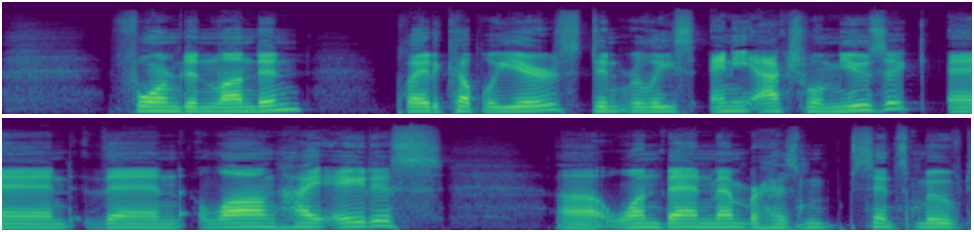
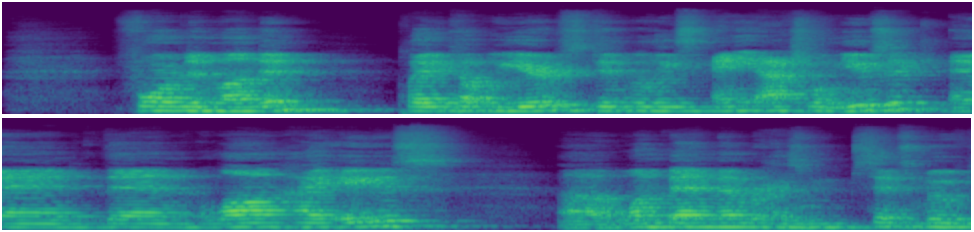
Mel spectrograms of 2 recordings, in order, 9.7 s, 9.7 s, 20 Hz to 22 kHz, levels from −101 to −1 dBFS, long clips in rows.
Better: first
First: none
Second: room echo; noticeable; dies away in 0.6 s // off-mic speech; far

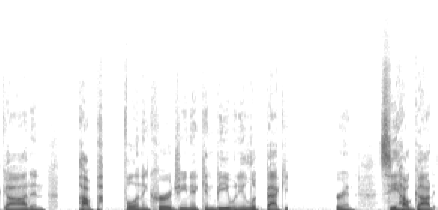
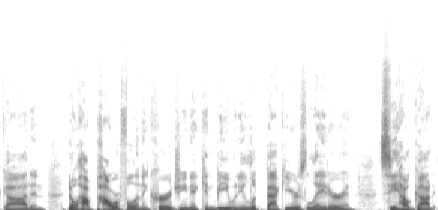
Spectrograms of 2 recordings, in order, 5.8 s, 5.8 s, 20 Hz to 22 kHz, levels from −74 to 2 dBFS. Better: second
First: audio cutting out; at 1 s, at 1.5 s and at 4 s for 0.5 s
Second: none

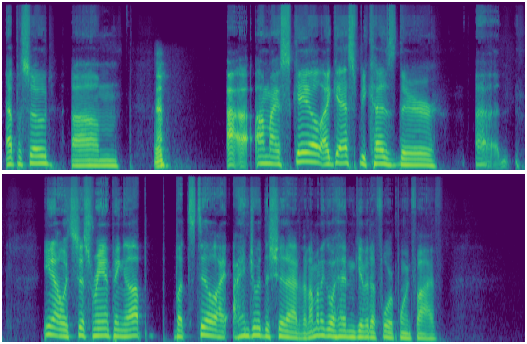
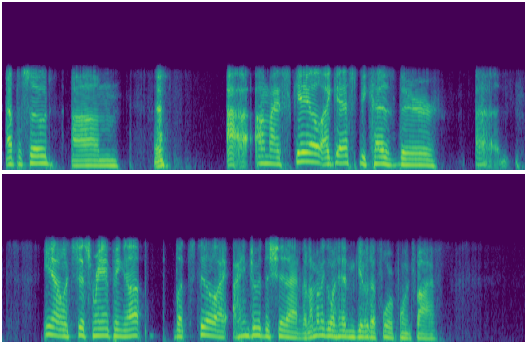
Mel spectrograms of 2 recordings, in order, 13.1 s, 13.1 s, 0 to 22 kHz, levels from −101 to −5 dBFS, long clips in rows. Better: first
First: garbled, watery; slightly; nothing above 19 kHz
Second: garbled, watery; badly; nothing above 4 kHz

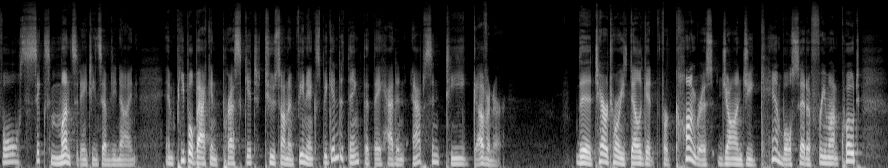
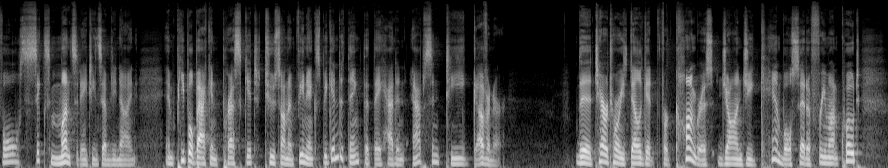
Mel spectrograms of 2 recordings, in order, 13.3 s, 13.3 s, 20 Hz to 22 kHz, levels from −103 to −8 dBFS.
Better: second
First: muffled; slightly; fading above 2 kHz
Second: none

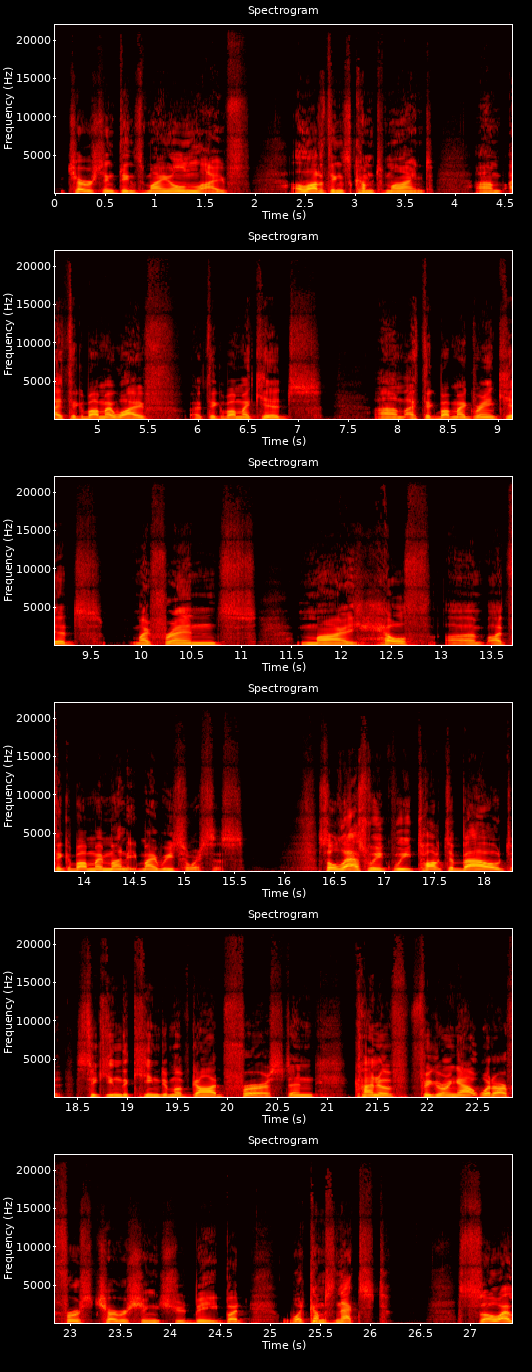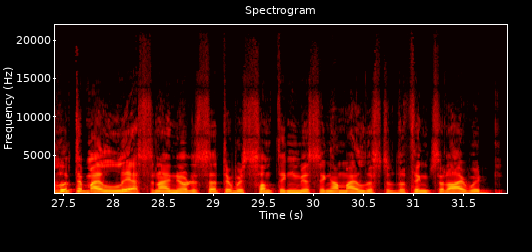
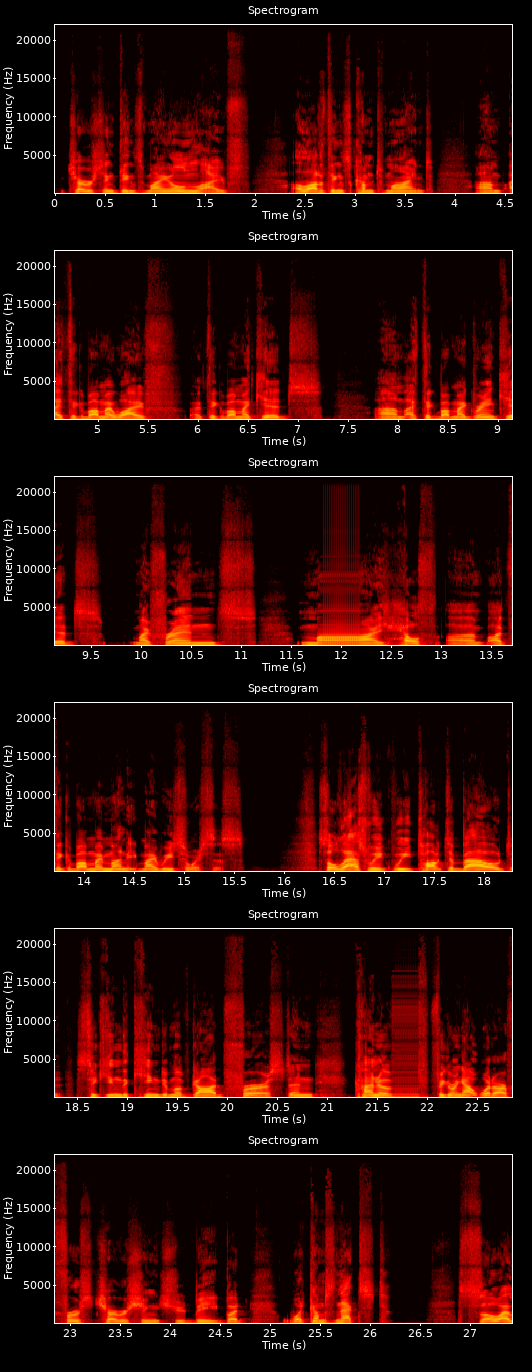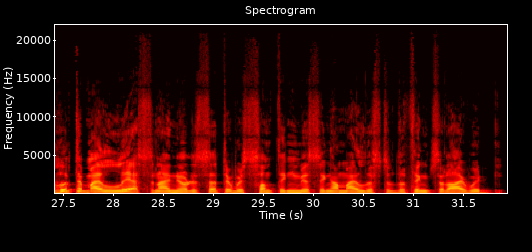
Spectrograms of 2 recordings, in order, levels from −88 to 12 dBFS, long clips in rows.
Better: first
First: none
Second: audio freezing; at 12 s and at 22 s

